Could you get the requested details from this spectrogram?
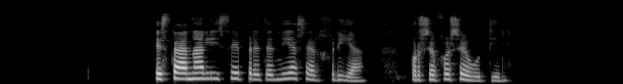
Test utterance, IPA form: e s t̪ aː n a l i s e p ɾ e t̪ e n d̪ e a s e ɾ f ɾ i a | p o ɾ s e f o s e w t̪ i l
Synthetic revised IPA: e s t̪ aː n a l i s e p ɾ e t̪ e n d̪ i a s e ɾ f ɾ i a | p o ɾ s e f o s e u t̪ i l

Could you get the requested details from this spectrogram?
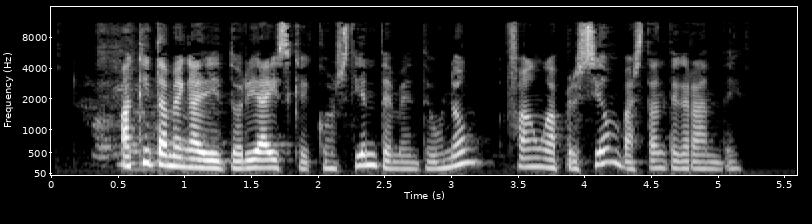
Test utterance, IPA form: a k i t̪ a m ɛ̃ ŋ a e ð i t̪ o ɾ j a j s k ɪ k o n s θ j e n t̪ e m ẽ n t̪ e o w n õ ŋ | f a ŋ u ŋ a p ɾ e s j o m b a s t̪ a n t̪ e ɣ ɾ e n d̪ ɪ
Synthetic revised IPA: a k i t̪ a m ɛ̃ ŋ a e ð i t̪ o ɾ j a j s k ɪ k o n s θ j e n t̪ e m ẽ n t̪ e o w n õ ŋ | f a ŋ u ŋ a p ɾ e s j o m b a s t̪ a n t̪ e ɣ ɾ a n d̪ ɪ

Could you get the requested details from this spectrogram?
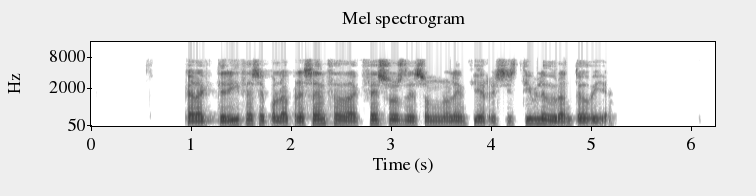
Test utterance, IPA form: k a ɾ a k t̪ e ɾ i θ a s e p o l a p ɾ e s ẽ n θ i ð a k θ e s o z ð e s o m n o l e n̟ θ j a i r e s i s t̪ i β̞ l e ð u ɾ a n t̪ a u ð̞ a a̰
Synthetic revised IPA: k a ɾ a k t̪ e ɾ i θ a s e p o l a p ɾ e s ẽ n θ a ð a k θ e s o z ð e s o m n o l e n̟ θ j a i r e s i s t̪ i β̞ l e ð u ɾ a n t̪ e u ð̞ i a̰

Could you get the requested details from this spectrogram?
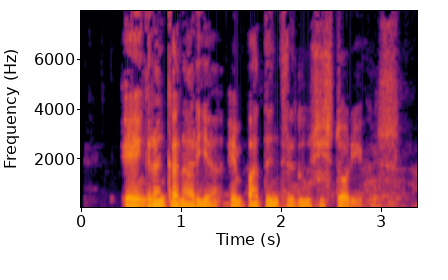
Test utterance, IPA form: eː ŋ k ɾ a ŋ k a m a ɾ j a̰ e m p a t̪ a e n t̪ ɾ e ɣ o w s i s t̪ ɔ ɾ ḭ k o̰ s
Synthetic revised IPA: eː ŋ ɡ ɾ a ŋ k a n a ɾ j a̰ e m p a t̪ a e n t̪ ɾ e ð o w s i s t̪ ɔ ɾ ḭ k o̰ s

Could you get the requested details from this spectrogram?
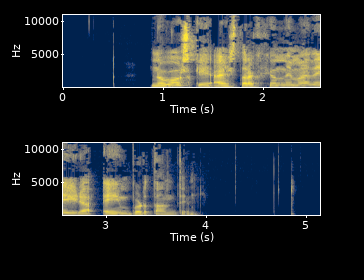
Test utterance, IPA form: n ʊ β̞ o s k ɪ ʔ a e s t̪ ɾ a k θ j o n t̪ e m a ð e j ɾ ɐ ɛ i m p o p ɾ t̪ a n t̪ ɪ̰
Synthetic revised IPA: n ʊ β̞ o s k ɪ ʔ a e s t̪ ɾ a k θ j o n d̪ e m a ð e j ɾ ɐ ɛ i m p o ɾ t̪ a n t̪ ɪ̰

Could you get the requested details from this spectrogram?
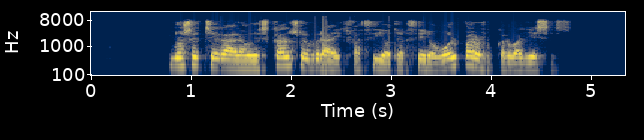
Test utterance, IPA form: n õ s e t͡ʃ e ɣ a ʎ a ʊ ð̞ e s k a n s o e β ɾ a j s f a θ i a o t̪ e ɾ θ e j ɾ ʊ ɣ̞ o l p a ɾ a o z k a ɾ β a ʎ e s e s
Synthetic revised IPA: n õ s e t͡ʃ e ɣ a ɾ a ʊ ð̞ e s k a n s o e β ɾ a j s f a θ i a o t̪ e ɾ θ e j ɾ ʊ ɣ̞ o l p a ɾ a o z k a ɾ β a ʎ e s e s

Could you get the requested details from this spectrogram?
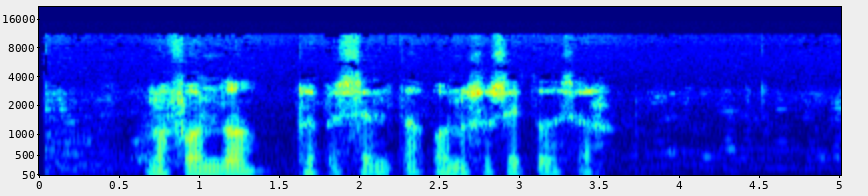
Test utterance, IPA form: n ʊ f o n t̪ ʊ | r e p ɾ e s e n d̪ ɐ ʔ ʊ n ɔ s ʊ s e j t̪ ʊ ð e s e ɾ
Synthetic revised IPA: n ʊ f o n d̪ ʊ | r e p ɾ e s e n t̪ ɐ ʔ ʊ n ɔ s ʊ s e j t̪ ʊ ð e s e ɾ

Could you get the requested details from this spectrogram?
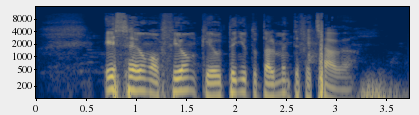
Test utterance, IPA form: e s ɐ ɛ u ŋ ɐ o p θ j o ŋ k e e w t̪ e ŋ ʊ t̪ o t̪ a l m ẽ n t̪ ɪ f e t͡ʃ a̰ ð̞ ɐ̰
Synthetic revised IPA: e s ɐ ɛ u ŋ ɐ o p θ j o ŋ k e e w t̪ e ɲ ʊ t̪ o t̪ a l m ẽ n t̪ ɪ f e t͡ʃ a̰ ð̞ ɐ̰

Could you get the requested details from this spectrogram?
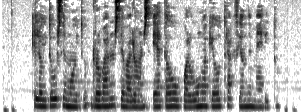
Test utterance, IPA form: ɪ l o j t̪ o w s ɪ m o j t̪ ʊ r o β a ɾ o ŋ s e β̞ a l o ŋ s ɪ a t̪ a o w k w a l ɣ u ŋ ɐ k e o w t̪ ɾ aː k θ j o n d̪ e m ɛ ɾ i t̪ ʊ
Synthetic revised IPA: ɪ l o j t̪ o w s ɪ m o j t̪ ʊ r o β a ɾ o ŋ s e β̞ a l o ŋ s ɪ a t̪ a o w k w a l ɣ u ŋ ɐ k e o w t̪ ɾ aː k θ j o n d̪ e m ɛ ɾ i t̪ ʊ

